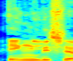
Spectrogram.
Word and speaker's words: English: জি উচ্চারণটা হয় না, আপনাকে এখানে জি উচ্চারণটা দিতে হবে। মাঝখানে টিপসও দিয়ে দিয়েছি, জি সাউন্ড আছে, এই জি সাউন্ড উচ্চারণ করতে হবে।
